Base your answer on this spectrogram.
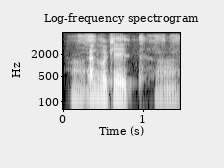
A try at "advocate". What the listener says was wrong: Okay, and as far as pronunciation goes for that word, we would say instead of advocate, we say advocate. We have as a verb, the way you pronounced it is correct. So we have to advocate, but as a noun, it's an advocate.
